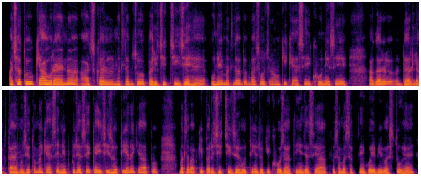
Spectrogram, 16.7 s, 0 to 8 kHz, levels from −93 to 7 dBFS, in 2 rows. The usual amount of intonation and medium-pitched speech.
Yes: average, 3.0 semitones; medium, 145 Hz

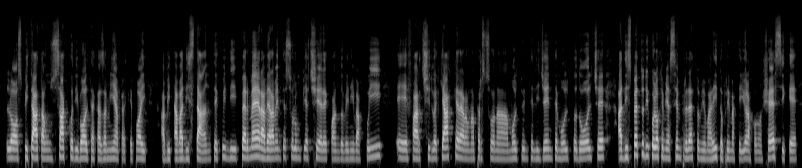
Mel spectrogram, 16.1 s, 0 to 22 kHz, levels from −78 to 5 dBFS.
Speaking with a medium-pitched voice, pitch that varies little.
Yes: medium, 170 Hz; narrow, 1.9 semitones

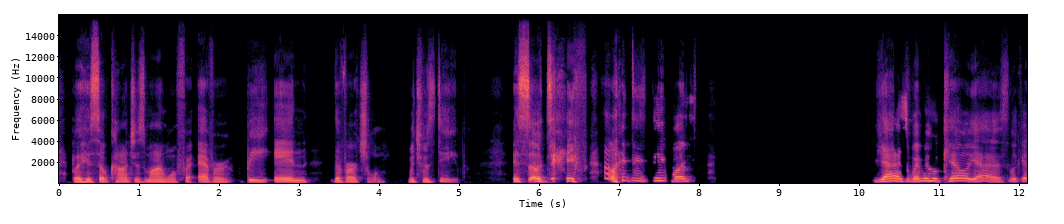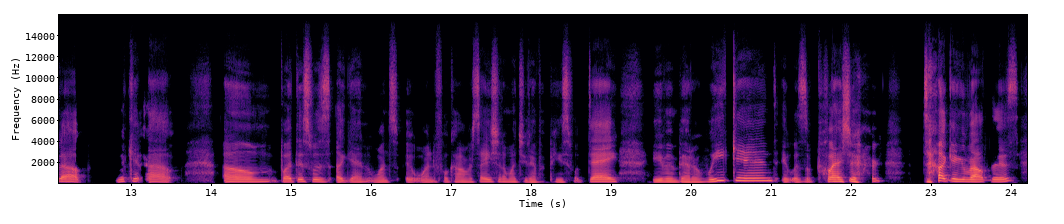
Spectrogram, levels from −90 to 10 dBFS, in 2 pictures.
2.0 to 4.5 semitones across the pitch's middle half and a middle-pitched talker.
No: wide, 5.6 semitones; medium, 170 Hz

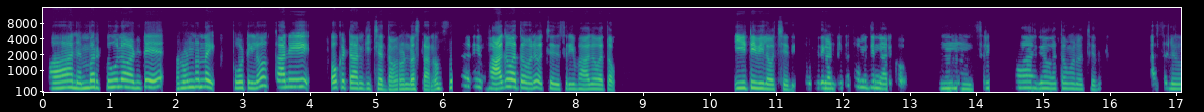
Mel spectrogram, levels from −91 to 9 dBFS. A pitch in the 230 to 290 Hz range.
Yes: high, 235 Hz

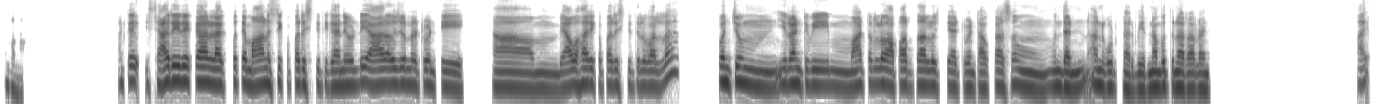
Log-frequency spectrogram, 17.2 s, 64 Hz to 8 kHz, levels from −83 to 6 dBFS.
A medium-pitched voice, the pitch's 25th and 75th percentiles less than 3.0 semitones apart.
Yes: medium, 155 Hz; narrow, 2.5 semitones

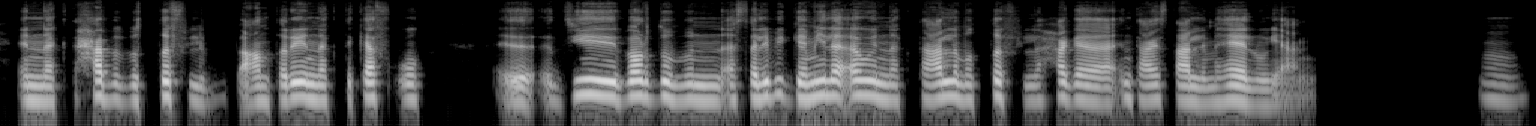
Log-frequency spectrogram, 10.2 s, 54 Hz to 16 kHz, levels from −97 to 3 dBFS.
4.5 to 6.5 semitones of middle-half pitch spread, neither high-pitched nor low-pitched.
No: average, 2.9 semitones; medium, 180 Hz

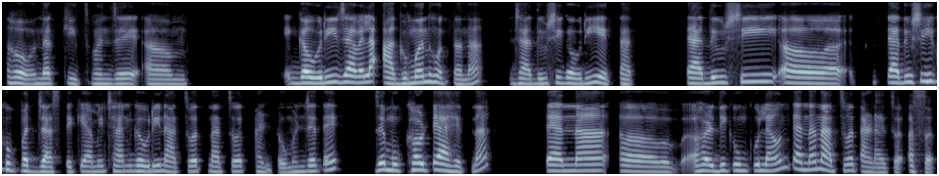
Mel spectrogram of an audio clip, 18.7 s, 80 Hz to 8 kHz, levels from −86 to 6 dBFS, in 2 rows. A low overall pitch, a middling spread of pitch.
No: high, 190 Hz; average, 3.5 semitones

